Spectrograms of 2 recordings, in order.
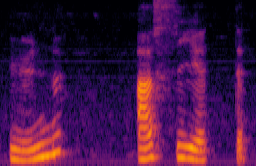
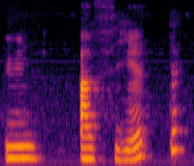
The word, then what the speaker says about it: une assiette: une assiette. انتبهوا ما كنقولوش une assiette كنديروا لا ليزون حيت عندنا دو فويال كنقولوا une assiette.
